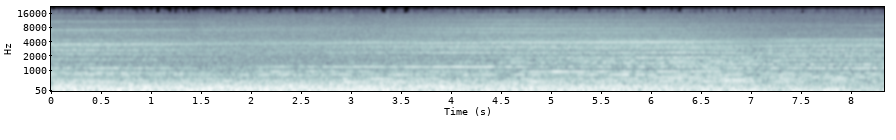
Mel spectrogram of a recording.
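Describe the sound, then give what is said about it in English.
A jet's engines roar steadily as it prepares for takeoff: a dense low rumble topped by a high whine that holds level throughout, with no clear rise. “Close the door and prepare for takeoff. Ignition. Go for takeoff.”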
